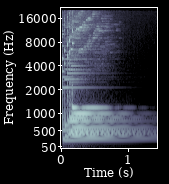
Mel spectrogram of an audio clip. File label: Picture Reveal; Levels Hub Orleans; Draw Wallpaint; Picture Reveal Player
